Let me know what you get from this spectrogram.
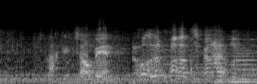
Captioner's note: Joe mutters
